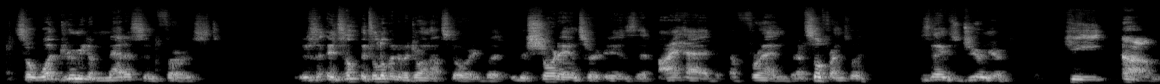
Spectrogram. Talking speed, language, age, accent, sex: 205 wpm, English, 30-49, American, male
